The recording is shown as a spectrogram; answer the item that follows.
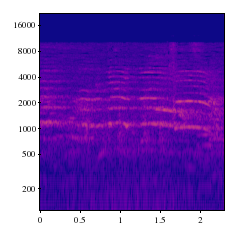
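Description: Spectators' overlapping chatter and calls, with children's voices among them, and no single voice standing out.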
